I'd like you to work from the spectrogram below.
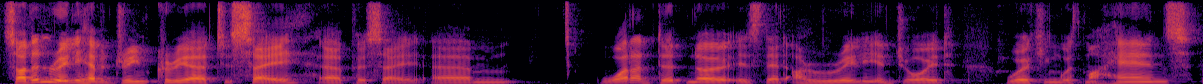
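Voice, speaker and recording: Low, dark-voiced South African man. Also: unhurried. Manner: reflective, rambling storyteller. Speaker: company CEO, guest. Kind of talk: interview answers.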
